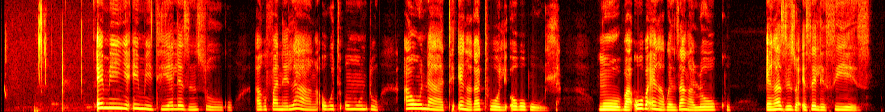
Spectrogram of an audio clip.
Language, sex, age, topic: North Ndebele, male, 18-24, health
